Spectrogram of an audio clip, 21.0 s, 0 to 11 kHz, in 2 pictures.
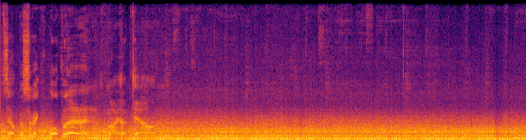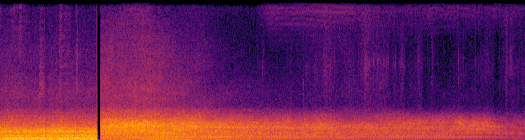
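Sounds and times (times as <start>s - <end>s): moving car rumble: 0.0s - 21.0s
soft rushing noise: 0.0s - 21.0s.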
